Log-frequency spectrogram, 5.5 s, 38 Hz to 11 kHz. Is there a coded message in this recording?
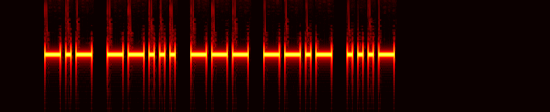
Yes: Morse code from 0.4 to 3.9 s, heard as a keyed tone, about 23 wpm, 700 Hz. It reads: K7OQV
